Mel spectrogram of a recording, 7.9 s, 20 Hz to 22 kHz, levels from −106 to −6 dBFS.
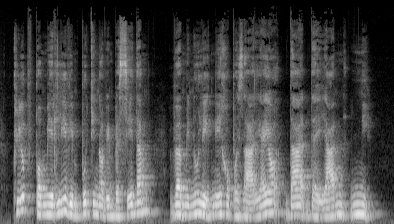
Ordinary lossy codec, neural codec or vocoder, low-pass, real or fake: MP3, 96 kbps; none; 19.8 kHz; real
